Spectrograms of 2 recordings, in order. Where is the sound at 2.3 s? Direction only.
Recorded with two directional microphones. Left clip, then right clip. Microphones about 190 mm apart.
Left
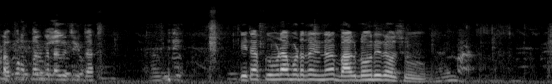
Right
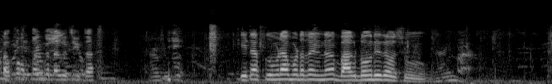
5° left (ahead or behind).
